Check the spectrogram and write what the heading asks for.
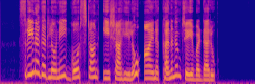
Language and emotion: Telugu, neutral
